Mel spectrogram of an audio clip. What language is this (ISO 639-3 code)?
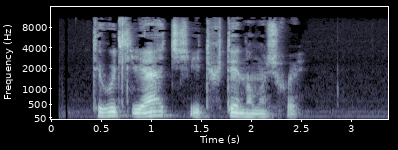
mon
